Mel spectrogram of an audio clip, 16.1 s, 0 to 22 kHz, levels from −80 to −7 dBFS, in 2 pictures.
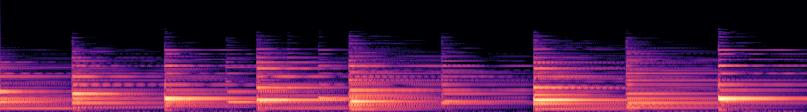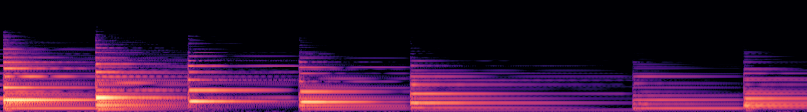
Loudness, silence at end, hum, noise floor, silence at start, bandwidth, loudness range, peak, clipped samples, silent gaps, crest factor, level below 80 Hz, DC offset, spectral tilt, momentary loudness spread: -20 LUFS; 0 s; none; -50 dBFS; 0 s; 6.6 kHz; 14 LU; -2 dBFS; under 0.1%; none; 18 dB; -56 dBFS; under 0.1%; -8 dB/octave; 20 LU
